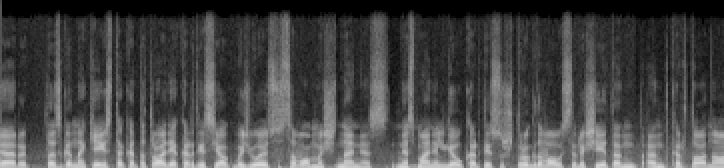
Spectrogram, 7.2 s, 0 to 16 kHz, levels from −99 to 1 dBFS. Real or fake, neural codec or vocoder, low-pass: real; none; 14.4 kHz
